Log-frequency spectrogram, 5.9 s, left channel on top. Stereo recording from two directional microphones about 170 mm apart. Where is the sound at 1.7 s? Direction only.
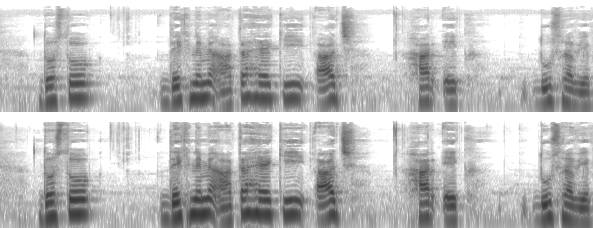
25° right (ahead or behind).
